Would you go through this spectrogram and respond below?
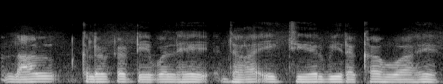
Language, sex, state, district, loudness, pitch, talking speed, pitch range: Hindi, male, Arunachal Pradesh, Lower Dibang Valley, -15 LUFS, 120 Hz, 160 wpm, 115-125 Hz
